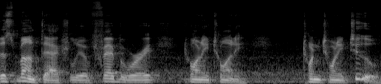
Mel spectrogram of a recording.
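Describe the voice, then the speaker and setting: With an ordinary speaking voice, a man talks at a fairly quick pace and fairly low pitch, his intonation lively. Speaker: podcast host. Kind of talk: show introduction.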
